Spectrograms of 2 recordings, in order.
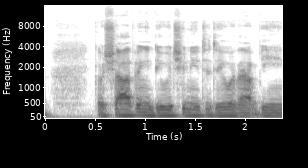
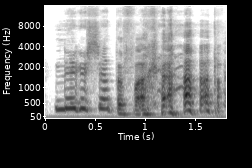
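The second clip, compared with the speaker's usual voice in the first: much higher, loud, slow with a laugh; mom's laughing dismissal; 10 dB louder, slower than usual. Retold or imitated. Mom laughing off the coming out, much higher and louder. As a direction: brush it off laughing. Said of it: "she was like".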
